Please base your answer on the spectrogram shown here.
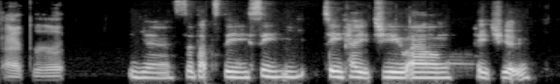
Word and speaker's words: Cthulhu: supposed to be pronounced some people i think lovecraft himself said it's supposed to be it's supposed to be like clawful yeah yeah it's a guttural almost uh growling sound so it's not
